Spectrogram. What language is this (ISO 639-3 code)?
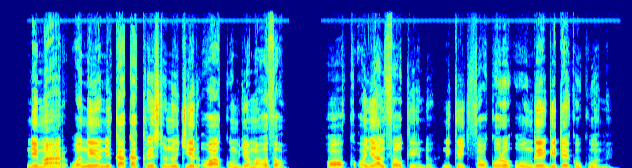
luo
